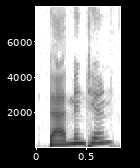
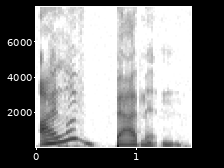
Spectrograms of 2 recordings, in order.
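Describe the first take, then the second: First: Badminton? said as pad-min-ton with a questioning rise; Badminton? with a voiceless p-like start, rising; mispronounced badminton. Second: Said in the usual way. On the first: Real, not acted. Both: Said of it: "How is that called?".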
